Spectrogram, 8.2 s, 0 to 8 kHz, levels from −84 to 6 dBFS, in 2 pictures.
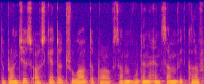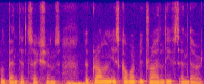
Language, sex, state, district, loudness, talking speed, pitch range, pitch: English, female, Arunachal Pradesh, Lower Dibang Valley, -16 LUFS, 175 wpm, 155-170 Hz, 160 Hz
